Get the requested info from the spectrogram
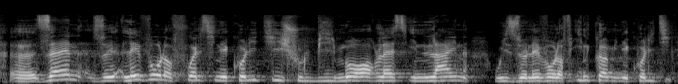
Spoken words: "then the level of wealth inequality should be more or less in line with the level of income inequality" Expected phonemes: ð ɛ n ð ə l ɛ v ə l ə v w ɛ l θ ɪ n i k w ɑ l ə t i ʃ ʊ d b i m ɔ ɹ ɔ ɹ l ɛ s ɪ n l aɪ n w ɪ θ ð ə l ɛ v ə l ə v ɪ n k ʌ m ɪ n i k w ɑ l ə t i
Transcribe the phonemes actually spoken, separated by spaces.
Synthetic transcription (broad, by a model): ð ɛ n ð ə l ɛ v ə l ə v w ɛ l s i n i k w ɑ l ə t i ʃ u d b i m ɔ ɹ ɔ ɹ l ɛ s ɪ n l aɪ n w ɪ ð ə l ɛ v ə l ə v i n k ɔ m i n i k w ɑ l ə t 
